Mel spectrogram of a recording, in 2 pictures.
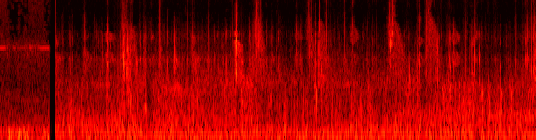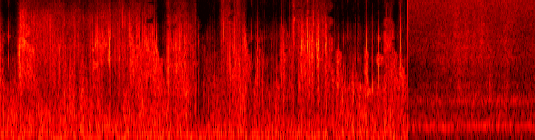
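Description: Gale-force wind blowing hard across the microphone: a loud, dense rush with many short gusts and buffets. Near the end it cuts off suddenly to a much quieter, even hiss.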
